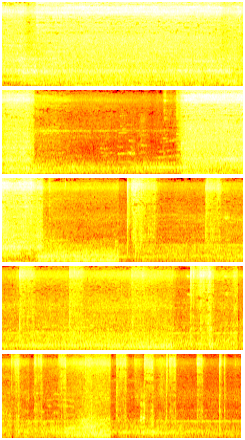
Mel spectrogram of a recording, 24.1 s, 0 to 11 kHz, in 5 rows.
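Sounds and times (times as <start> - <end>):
loud hiss: 0.0 - 5.5, 8.3 - 10.5
small engine running: 0.0 - 6.4, 8.3 - 10.7.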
